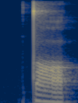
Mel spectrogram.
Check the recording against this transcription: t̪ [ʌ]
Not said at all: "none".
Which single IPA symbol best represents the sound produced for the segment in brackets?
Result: ɒ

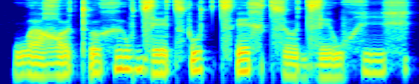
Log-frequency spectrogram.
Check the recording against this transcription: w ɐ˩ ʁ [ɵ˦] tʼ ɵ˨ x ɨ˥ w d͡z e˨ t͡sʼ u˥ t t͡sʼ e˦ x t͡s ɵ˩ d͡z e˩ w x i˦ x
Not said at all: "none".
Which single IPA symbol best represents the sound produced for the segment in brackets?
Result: ɵ˩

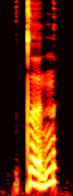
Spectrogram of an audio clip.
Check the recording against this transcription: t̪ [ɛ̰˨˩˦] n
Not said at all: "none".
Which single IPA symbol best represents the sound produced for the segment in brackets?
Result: ə̰˨˩˦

